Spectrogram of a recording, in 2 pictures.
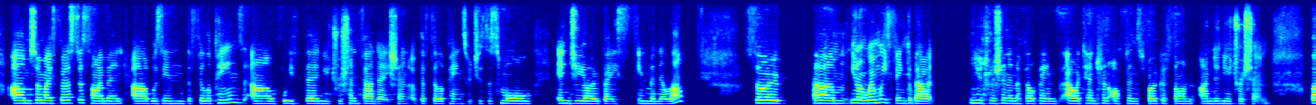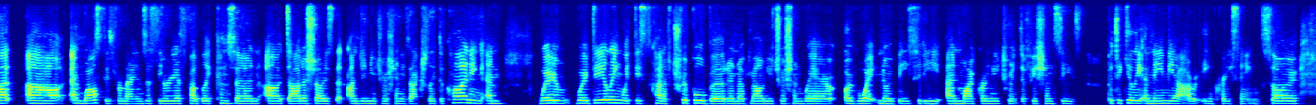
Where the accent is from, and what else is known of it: Melbourne, Victoria, Australia; born or raised there; first language Greek; English is a second language; moved away as an adult; also born or lived in Italy; now in Laos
